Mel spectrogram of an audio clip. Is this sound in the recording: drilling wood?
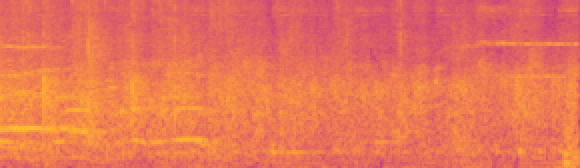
no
